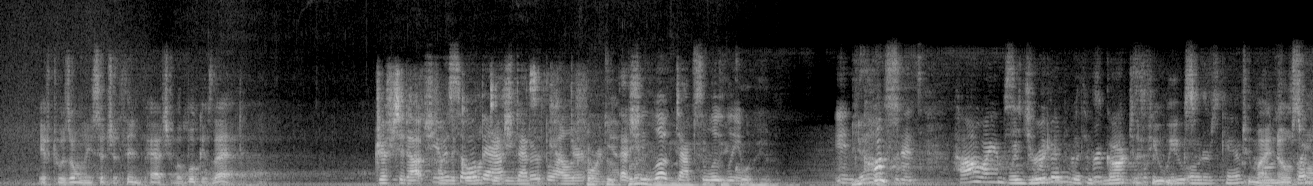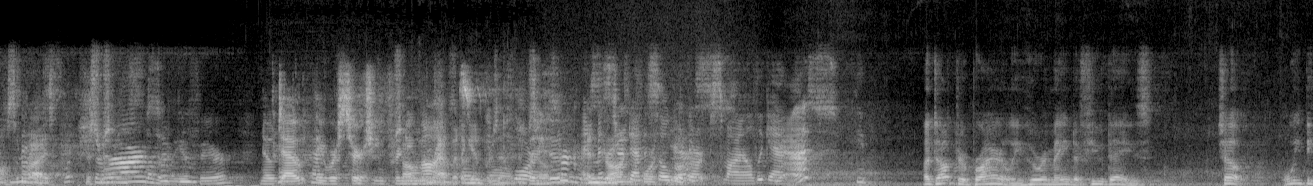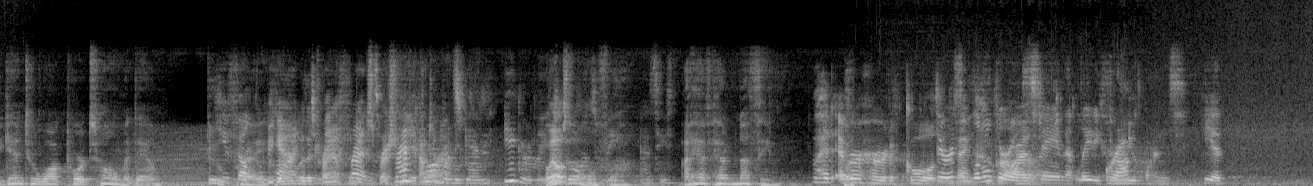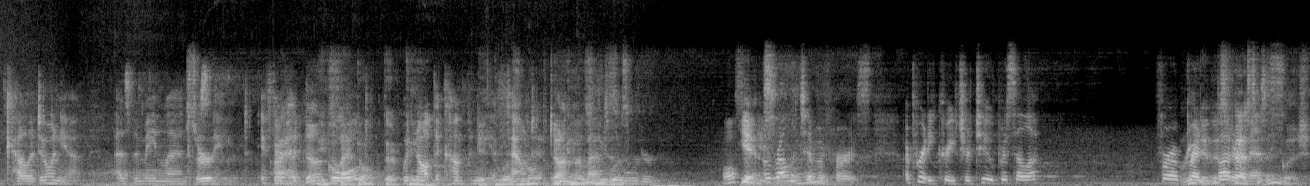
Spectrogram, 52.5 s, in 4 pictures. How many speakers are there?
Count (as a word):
six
